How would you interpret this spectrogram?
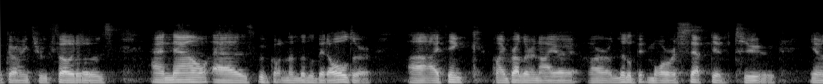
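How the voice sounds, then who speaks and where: A man with a lowish voice talks earnestly in a relaxed interview, circling back and restarting his sentences as he thinks aloud. The sound is slightly dull and lo-fi. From Australia. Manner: earnest, rambling, many restarts and fillers. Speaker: guest. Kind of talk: casual interview conversation.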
